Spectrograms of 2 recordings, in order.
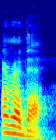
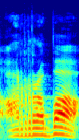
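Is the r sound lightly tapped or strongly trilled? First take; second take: lightly tapped; strongly trilled. First: The r is a single light, quick tap. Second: The r is trilled strongly and with force. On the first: The speaker calls it right. "Çok hafif titrer, minicik, şöyle bir vuruşçuk" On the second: The speaker calls it wrong. "Böyle demeyiz değil mi?"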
